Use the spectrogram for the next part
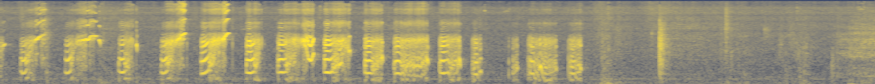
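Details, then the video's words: Happy young female guinea pig making contented sounds: a clear series of loud, evenly paced squeaky chirps for six seconds, then trailing off into quiet with a couple of soft clicks. "Cute young guinea pig making sound's of contentment"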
